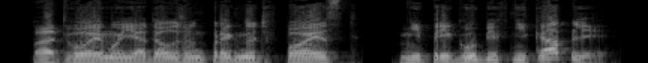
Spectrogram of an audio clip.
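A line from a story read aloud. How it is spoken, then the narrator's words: Father barking. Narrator (Russian): рявкнул отец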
